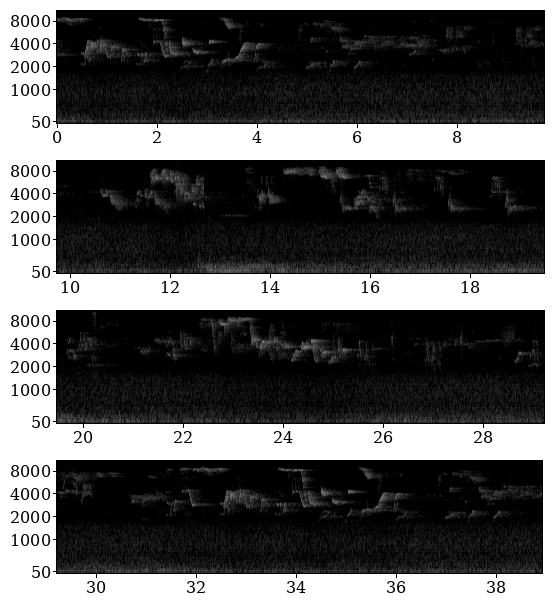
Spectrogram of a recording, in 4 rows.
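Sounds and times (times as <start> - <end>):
small birds chirping and singing: 0.0 - 38.9
steady background noise: 1.3 - 32.5
low rumble: 12.4 - 21.0.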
